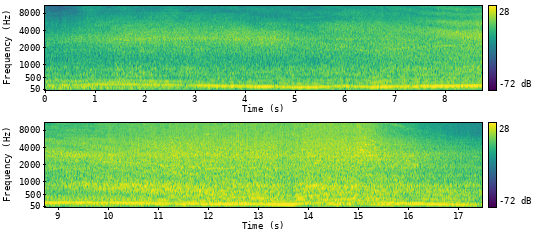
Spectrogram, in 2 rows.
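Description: John Deere 4430 pulling tractor's turbocharged diesel engine at full throttle during a pull. Its pitch wavers up and down and it gets louder through the middle, then the pitch drops away near the end as the throttle is cut at the red flag.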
